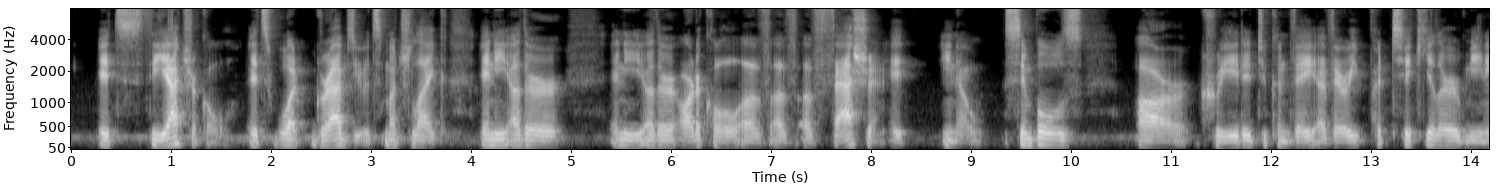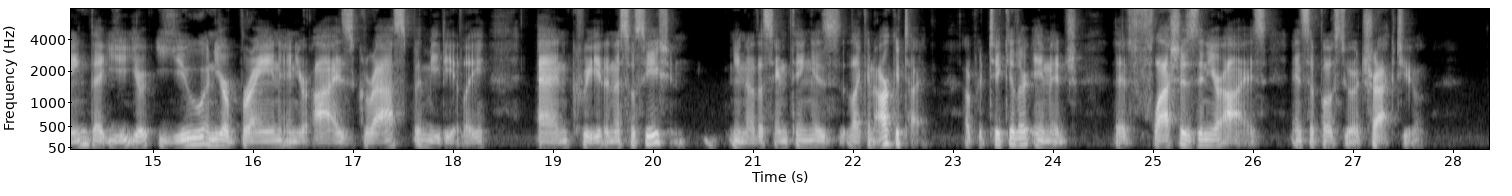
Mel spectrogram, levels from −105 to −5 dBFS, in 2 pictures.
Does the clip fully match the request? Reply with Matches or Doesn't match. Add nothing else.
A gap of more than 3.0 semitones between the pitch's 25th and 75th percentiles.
Matches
